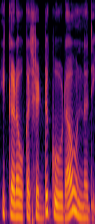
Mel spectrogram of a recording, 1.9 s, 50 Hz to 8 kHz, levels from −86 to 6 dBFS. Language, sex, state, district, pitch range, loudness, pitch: Telugu, female, Telangana, Hyderabad, 155-215 Hz, -17 LUFS, 170 Hz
